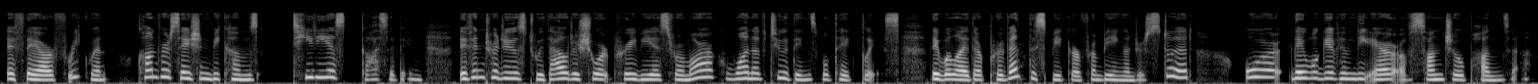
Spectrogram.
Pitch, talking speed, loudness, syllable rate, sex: 250 Hz, 165 wpm, -20 LUFS, 5.2 syllables/s, female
